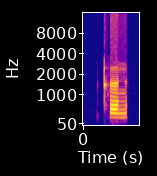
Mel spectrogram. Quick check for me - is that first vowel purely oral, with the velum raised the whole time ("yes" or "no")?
yes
